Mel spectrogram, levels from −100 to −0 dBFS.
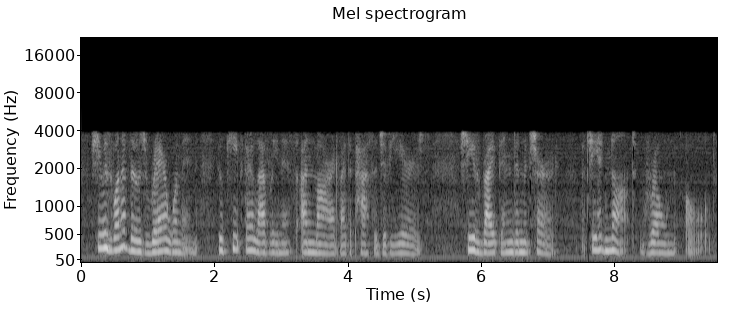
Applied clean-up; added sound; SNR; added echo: none; none; none; none.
